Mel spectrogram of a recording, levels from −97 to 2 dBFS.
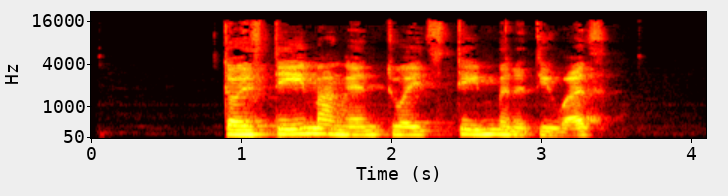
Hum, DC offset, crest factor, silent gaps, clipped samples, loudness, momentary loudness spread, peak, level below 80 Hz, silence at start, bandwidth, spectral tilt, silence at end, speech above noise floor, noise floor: none; under 0.1%; 18 dB; none; under 0.1%; -19 LUFS; 7 LU; -2 dBFS; -54 dBFS; 0.9 s; 16.5 kHz; -5.5 dB/octave; 0.7 s; 62 dB; -80 dBFS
